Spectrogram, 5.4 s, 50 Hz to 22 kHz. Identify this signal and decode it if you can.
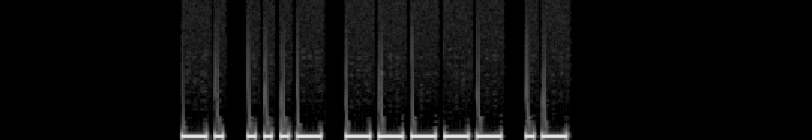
Morse code, heard as a keyed tone, about 22 wpm, 700 Hz. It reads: NV0A
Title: USA Call Signs - 4 Characters - Repeated 2x - 22wpm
